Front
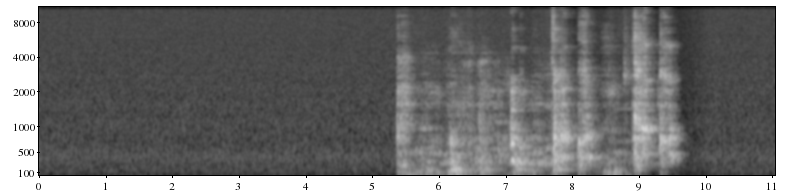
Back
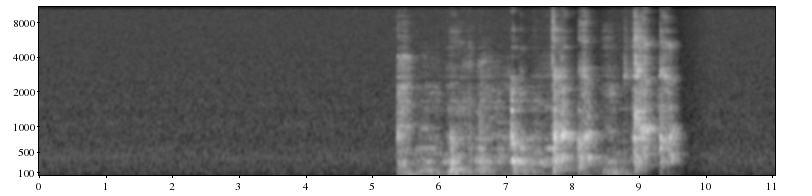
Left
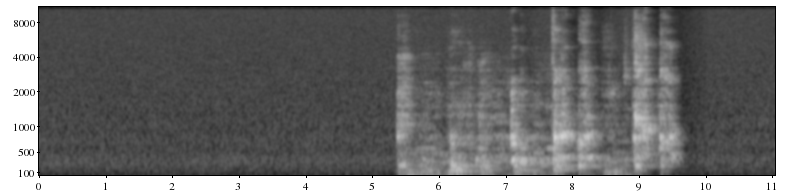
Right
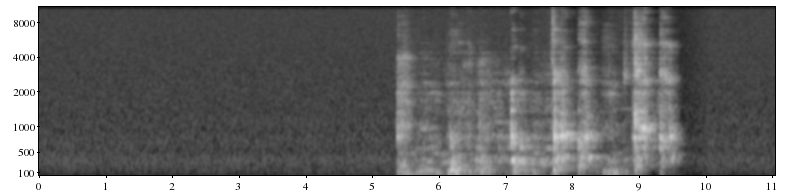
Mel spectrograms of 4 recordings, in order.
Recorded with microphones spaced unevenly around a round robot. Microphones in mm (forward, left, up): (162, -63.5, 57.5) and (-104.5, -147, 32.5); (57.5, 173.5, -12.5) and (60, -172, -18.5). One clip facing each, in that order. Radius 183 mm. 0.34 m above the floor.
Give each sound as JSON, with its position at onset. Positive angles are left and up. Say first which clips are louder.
{"t": 5.4, "sound": "a cough", "louder": "back 1 dB, left 2 dB", "azimuth_deg": -50, "distance_m": 1.8}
